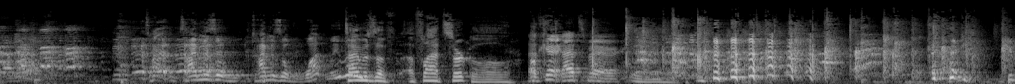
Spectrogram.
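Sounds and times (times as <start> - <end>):
laughter: 0.0 - 2.6, 6.2 - 10.1
speech: 1.7 - 7.6
applause: 6.2 - 10.1.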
